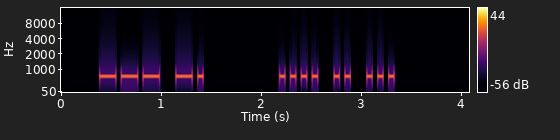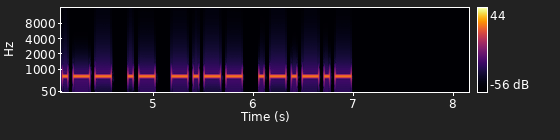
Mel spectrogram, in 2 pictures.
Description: Morse code, heard as a keyed tone, about 22 wpm, 700 Hz. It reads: ON HIS WAY.
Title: 2x Word-Spacing - Sentences from Top 200 Words - 22wpm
